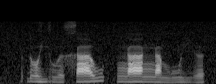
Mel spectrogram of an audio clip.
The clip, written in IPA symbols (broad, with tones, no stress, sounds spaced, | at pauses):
ɗ o˧ j u˨˩ ə̯ x a˧˥ w | ŋ aː˧ ŋ a˨˩ m w i˨˩ ə̯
